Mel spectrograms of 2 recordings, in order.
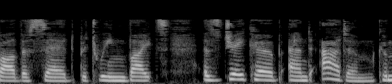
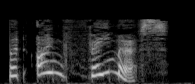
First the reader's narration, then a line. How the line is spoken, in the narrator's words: Sophie shrieked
